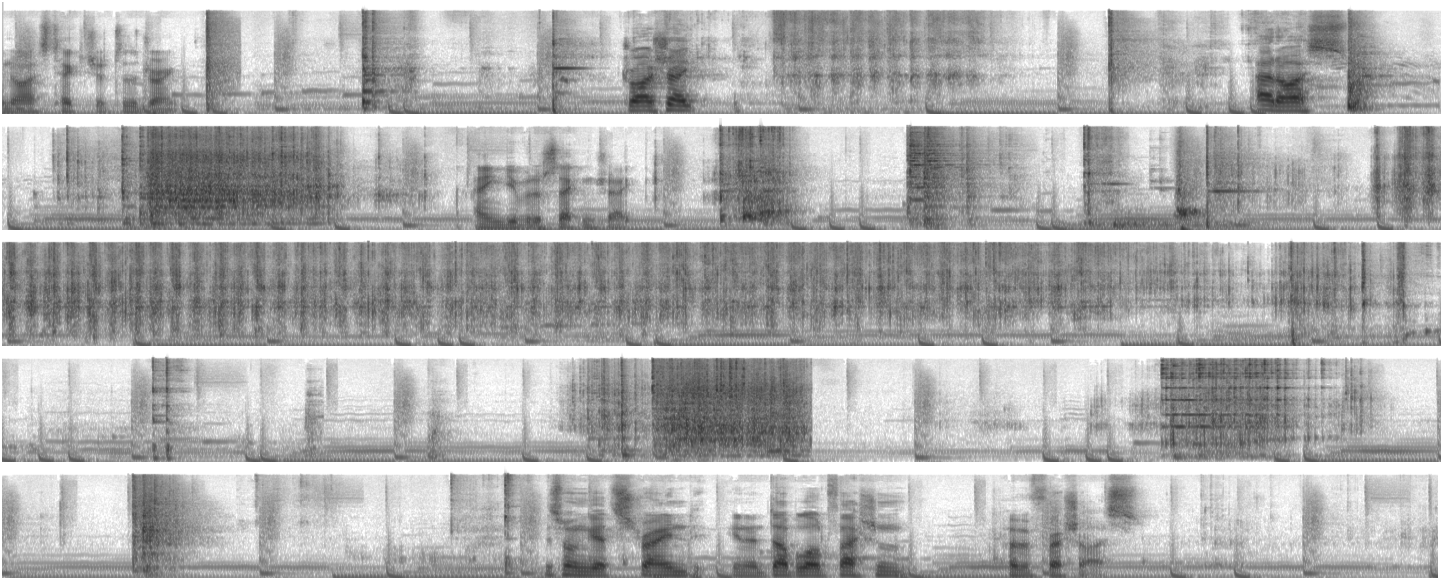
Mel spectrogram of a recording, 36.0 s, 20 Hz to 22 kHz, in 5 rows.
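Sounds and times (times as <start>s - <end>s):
ice rattling in cocktail shaker: 3.8s - 4.9s, 7.8s - 9.0s, 13.4s - 21.5s, 24.4s - 25.6s, 27.2s - 28.4s
metal tins knocking and clinking: 10.7s - 13.8s, 27.2s - 28.4s.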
